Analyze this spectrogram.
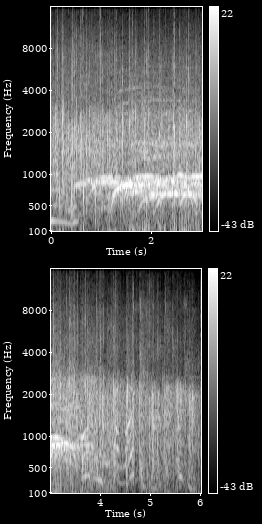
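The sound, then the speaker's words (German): A live audience at the Museum für Naturkunde in Berlin, surrounded by the new bird exhibition, claps loudly and steadily for several seconds. A dense wash of many hands is topped by a few whoops and voices before the applause starts to thin out. “Zunächst dürfen auch alle mal klatschen.”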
